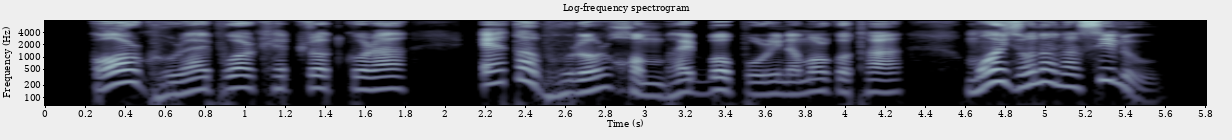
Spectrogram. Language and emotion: Assamese, fearful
